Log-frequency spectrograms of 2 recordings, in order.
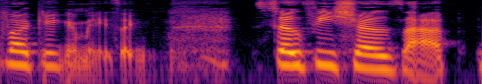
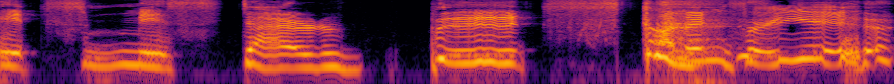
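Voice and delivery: put-on Scottish accent, put on for laughs. Imagining how a man would say the name, in a Scottish accent. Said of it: "funny name to hear in like a Scottish accent".

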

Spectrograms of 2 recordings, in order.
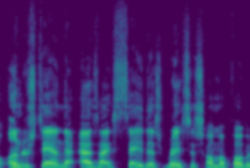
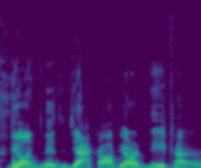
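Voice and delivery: put-on Québécois French accent on English words; 3 semitones higher than usual. Riffing on a retold line from Quebec: Quebec French accent. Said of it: "I know the accent".

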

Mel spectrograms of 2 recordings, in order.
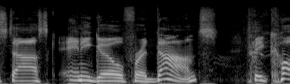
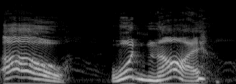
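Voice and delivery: happily surprised exclamation, delighted, pitched up; 5 semitones higher than usual. Reading a joke aloud, the girl accepts a dance: surprised and happy. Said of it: "She looked up very, very surprised and happy".

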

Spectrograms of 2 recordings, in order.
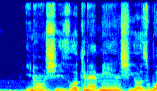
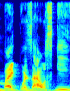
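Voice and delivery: put-on raspy old lady voice from decades of smoking; 2 semitones higher than usual. Describing an old lady who smoked for years, do the Monsters, Inc. lady voice. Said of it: "She's got that voice like the lady on Monsters".

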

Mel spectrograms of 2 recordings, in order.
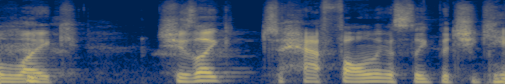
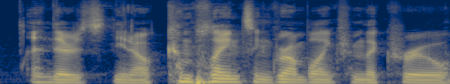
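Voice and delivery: ordinary talk, nothing marked

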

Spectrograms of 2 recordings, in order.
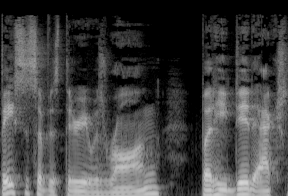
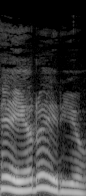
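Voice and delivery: put-on Italian accent, pitched higher; 13 semitones higher than usual. Speaker acts out Marconi, a suave Italian guy: Mario-style Italian accent. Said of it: "He sounded like Mario".

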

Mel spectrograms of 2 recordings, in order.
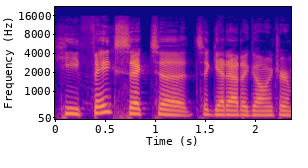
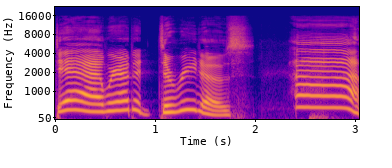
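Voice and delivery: put-on high, loud kid's voice calling out. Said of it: "you just hear a voice go".

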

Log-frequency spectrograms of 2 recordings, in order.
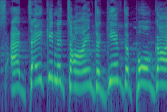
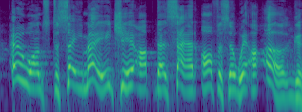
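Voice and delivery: put-on English accent; 3 semitones lower than usual. Reading campaign lines in an impression: Christopher Walken voice with English accent. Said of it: "Christopher Walken with an English accent".

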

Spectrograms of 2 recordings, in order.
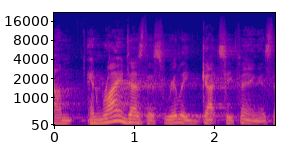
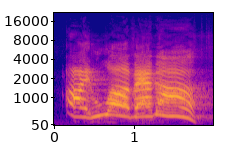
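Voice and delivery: rough, very loud, very high blurt, one word stretched; 16 dB louder than usual. Retelling a flustered guy suddenly bursting out in the lunchroom, re-enacting a blurted outburst. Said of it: "he just burst out".

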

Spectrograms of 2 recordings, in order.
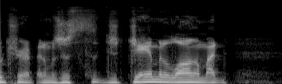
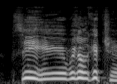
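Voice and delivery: very high, squeaky cartoon gangster voice, fifties style; 4 dB louder than usual. Speaker mocks a cartoon voice he finds creepy, bad Mickey Mouse voice. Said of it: "It's not what how you want Mickey Mouse to sound".

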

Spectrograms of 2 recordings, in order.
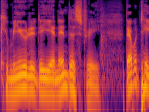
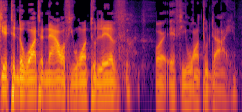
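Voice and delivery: put-on Austrian accent; 5 semitones lower than usual. Describing someone with a gun to your head ordering a dive, the speaker uses an Austrian accent. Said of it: "Austrian at the worst".

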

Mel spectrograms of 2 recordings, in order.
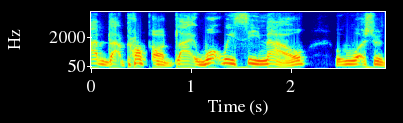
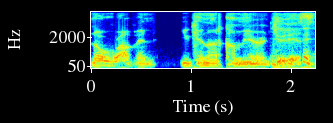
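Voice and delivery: very deep, low, hushed, menacing voice; 7 semitones lower, 5 dB quieter than usual. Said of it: "his voice was so menacing".

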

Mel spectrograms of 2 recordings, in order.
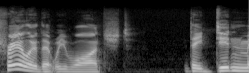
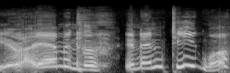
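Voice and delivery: goofy, very high, silly put-on voice. Asked by the other speaker to do a funny voice: funny voice. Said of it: "talk like that whole movie".

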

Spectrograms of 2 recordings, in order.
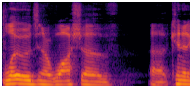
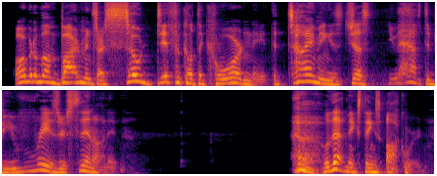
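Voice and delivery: big, resonant voice, called out grandly; 4 semitones higher than usual. A figure on the ridgeline addresses the listeners in a booming voice. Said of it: "A booming voice from along the ridgeline".

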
